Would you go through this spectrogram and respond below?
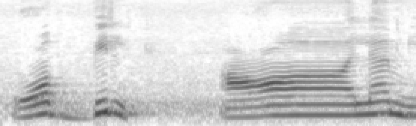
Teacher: با پہ مضبوطی کریں کیونکہ با مشدد ہے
